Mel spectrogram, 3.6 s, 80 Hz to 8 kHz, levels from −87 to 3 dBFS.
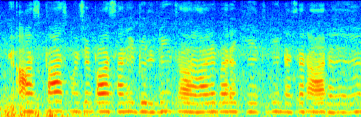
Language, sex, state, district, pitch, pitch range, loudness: Hindi, female, Chandigarh, Chandigarh, 220 Hz, 215-225 Hz, -17 LUFS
